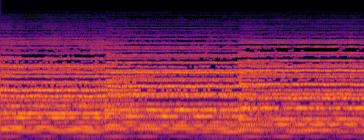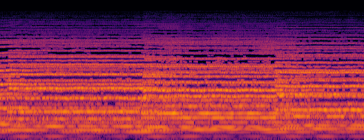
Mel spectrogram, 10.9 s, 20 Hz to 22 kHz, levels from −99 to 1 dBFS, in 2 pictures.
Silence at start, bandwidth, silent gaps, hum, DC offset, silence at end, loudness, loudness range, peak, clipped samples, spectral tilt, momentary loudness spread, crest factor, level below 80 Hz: 0 s; 15 kHz; none; none; under 0.1%; 0 s; -21 LUFS; 0 LU; -10 dBFS; under 0.1%; -1.5 dB/octave; 1 LU; 14 dB; -68 dBFS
